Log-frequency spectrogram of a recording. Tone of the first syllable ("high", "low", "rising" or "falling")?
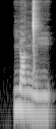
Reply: high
